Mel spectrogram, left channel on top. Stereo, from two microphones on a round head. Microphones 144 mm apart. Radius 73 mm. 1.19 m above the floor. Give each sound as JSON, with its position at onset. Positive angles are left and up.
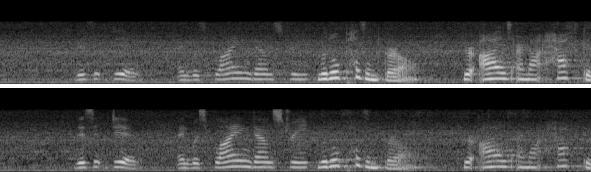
{"t": 0.7, "sound": "a woman speaking", "side_deg": -65, "distance_m": 0.5}
{"t": 3.2, "sound": "a woman speaking", "side_deg": 40, "distance_m": 0.6}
